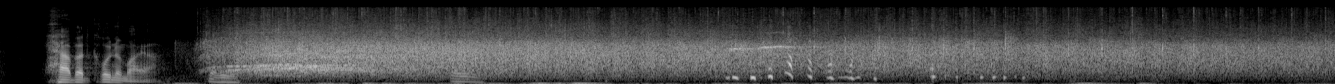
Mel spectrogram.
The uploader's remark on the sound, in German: Diese Folge wurde im April 2023 vor Publikum während des ZEIT ONLINE Podcast-Festivals im Berliner Westhafen aufgenommen.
